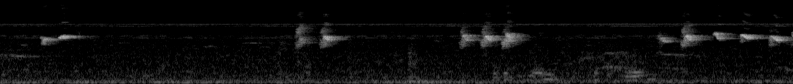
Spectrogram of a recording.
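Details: Lively sooty-headed bulbul from Mount Slamet giving repeated short phrases of two to four liquid, slurred whistles, spaced a second or two apart and growing into a longer bubbly run near the end; a thin steady high tone persists behind.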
